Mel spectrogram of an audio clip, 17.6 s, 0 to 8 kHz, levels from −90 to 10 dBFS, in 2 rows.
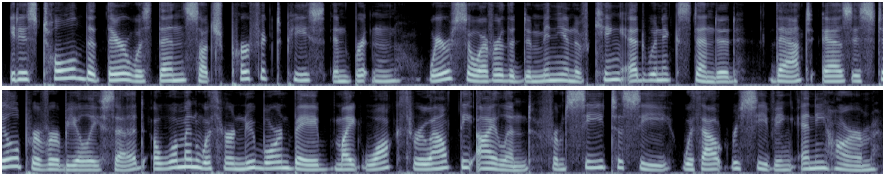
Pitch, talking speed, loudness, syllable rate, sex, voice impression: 200 Hz, 155 wpm, -17 LUFS, 4.1 syllables/s, female, feminine, middle-aged, tensed, powerful, slightly bright, slightly soft, slightly muffled, intellectual, calm, friendly, reassuring, elegant, slightly lively, kind, slightly modest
